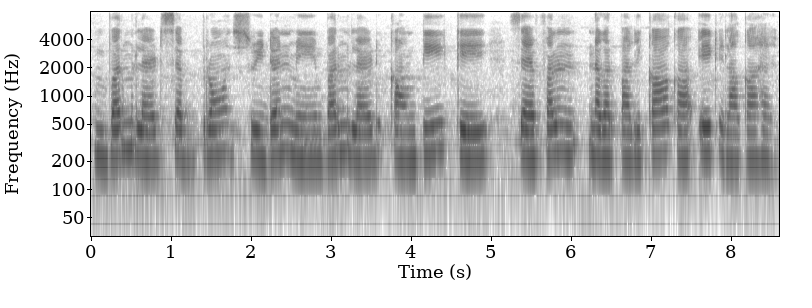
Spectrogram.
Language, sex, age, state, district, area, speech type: Hindi, female, 18-30, Madhya Pradesh, Narsinghpur, rural, read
